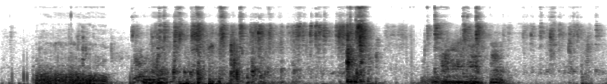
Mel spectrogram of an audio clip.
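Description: Yorkshire terriers vocalizing in play over toys: low growling and whining in several rough bouts of about a second each, with one short sharper sound about four and a half seconds in.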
